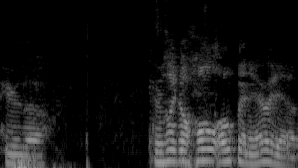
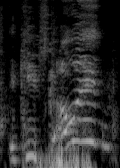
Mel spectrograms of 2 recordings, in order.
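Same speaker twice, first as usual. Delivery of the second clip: high, loud, amazed cry; excited shout; 8 dB louder, slower than usual. Real, not acted. Discovering the cave continues.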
